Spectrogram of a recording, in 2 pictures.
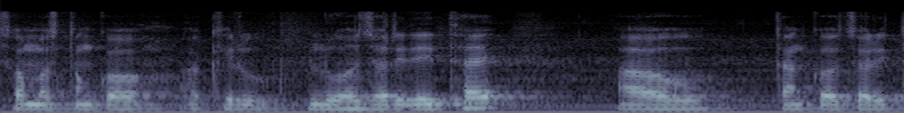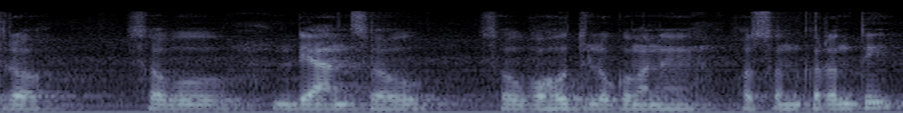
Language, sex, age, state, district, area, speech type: Odia, male, 30-45, Odisha, Nayagarh, rural, spontaneous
